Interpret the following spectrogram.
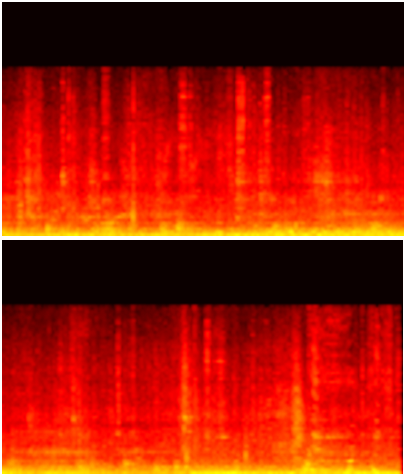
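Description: Detachable high-speed quad chairlift terminal running: a steady machinery hum with clattering and sharp clicks as chairs roll slowly through the station.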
